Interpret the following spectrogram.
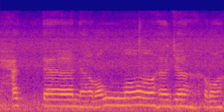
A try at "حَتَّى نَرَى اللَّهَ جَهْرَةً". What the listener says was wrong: Okay, dekat Allah agak bagi lagi space untuk syaddahkan.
